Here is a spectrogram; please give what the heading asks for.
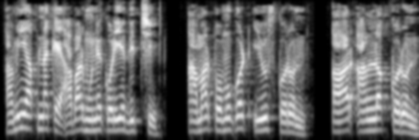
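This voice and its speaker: A woman's voice: sits high, steady tone, fast, dry recording. A woman giving a scripted promotional read as an advertiser.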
